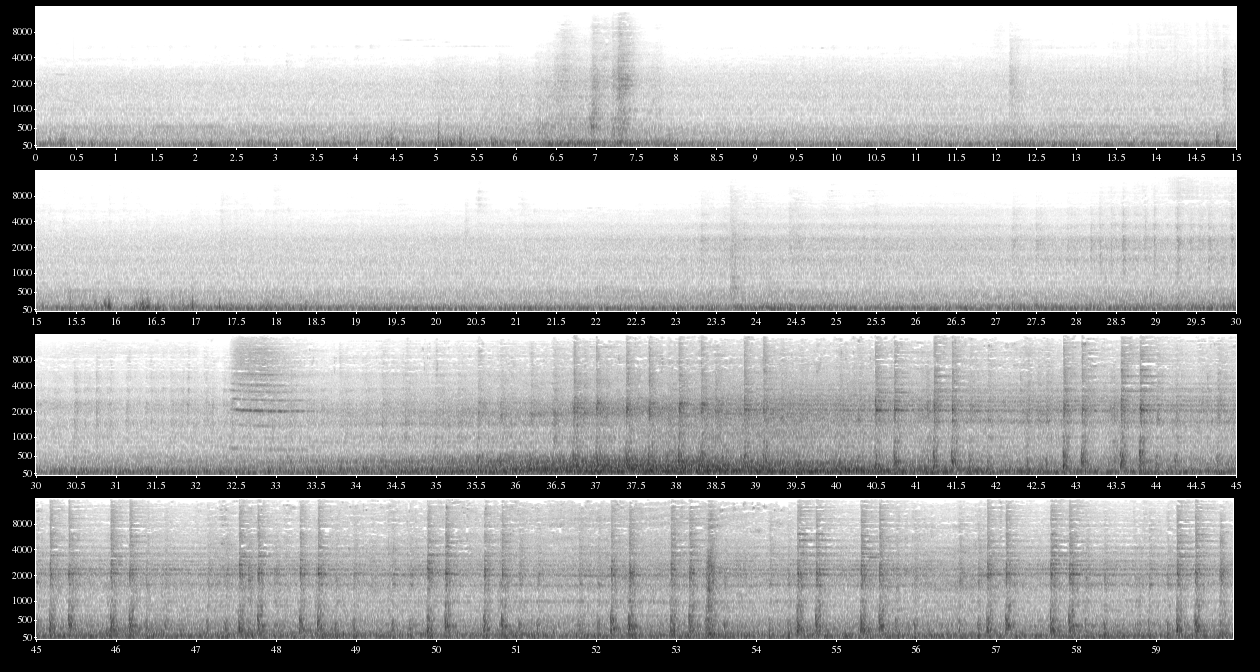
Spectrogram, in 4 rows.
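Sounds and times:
train rumble: 0:00.0 - 0:59.9
wheels clacking over rail joints: 0:27.2 - 0:59.9
train horn blast: 0:32.4 - 0:33.6.

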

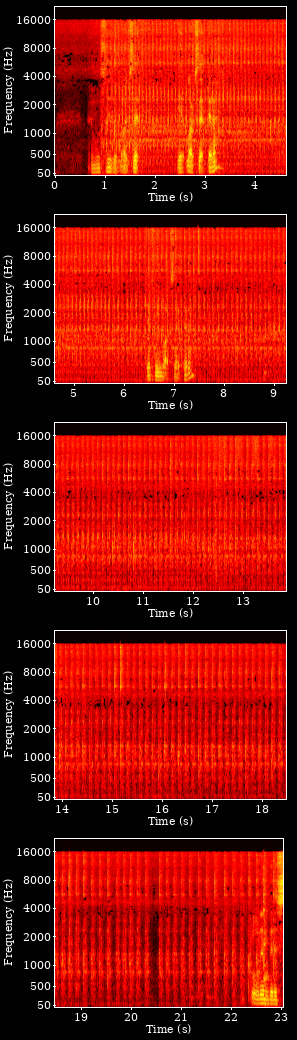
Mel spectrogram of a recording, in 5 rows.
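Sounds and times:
steam engine exhaust beats: 0:19.4 - 0:23.0.

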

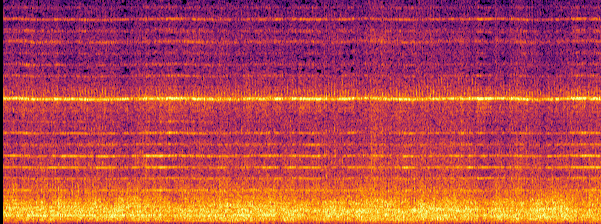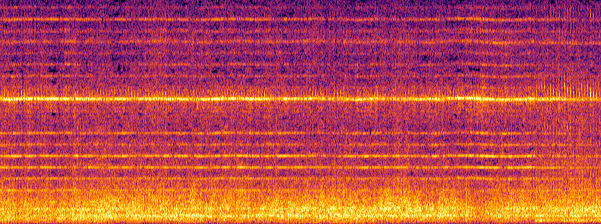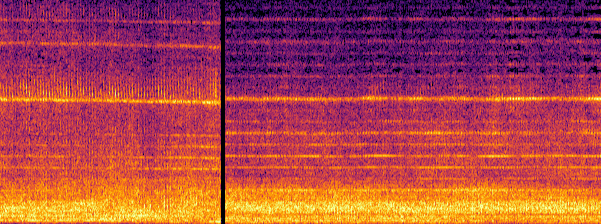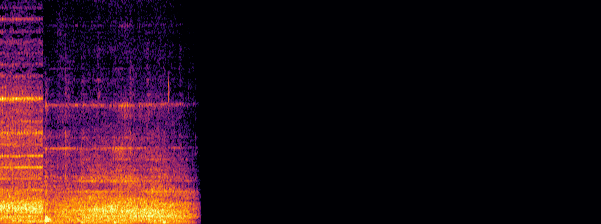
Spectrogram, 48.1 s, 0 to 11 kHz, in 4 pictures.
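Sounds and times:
helicopter turbine whine: 0:00.1 - 0:40.2.

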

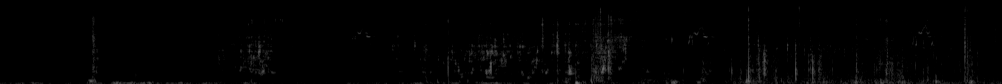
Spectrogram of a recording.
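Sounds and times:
faint water splashing: 0:02.1 - 0:03.2, 0:03.8 - 0:07.2.

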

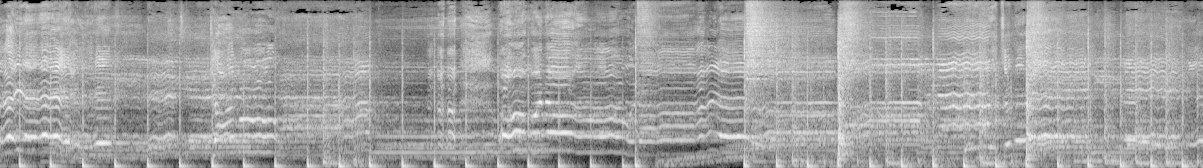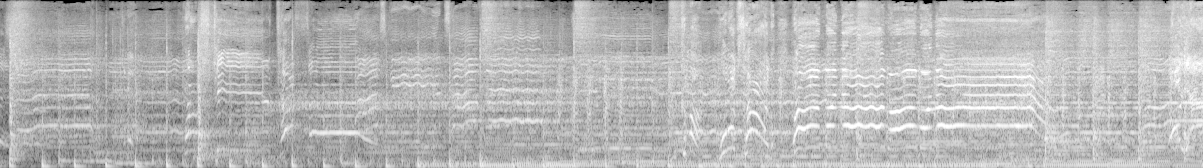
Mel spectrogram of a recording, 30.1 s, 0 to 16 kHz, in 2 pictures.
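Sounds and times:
kick drum beat: 0:00.0 - 0:08.2
congregation singing: 0:00.0 - 0:30.0.

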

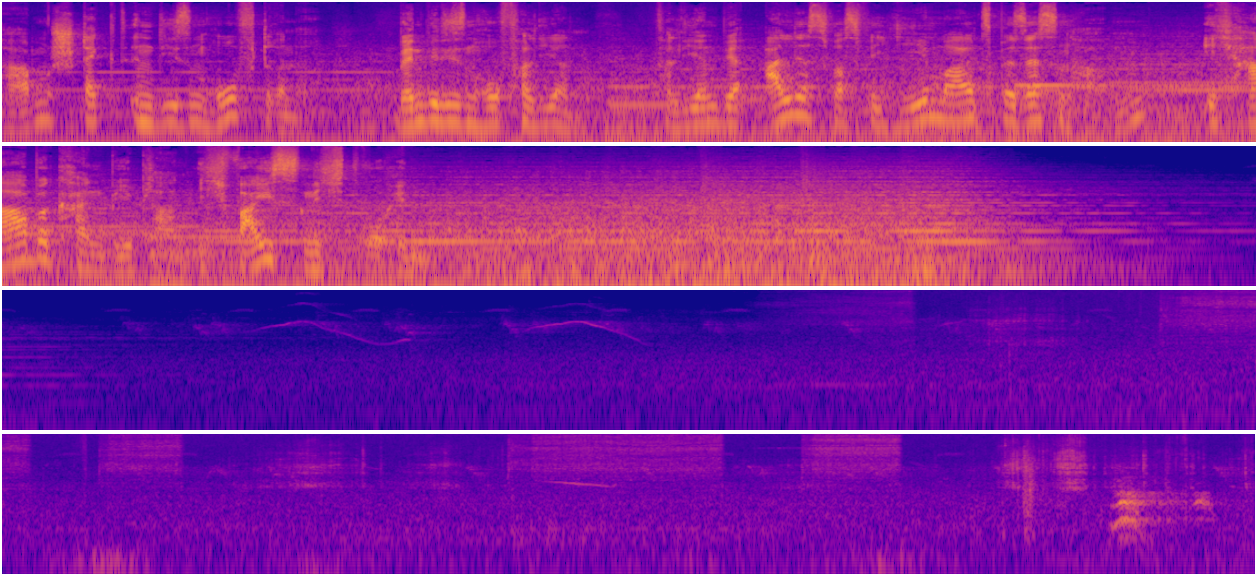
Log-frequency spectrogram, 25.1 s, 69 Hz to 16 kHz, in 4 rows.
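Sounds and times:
spray can hissing: 0:16.9 - 0:24.4
spray can rattling: 0:17.4 - 0:25.0.

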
